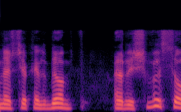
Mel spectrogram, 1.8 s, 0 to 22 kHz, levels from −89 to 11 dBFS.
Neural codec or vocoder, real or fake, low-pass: codec, 16 kHz, 1 kbps, FreqCodec, larger model; fake; 7.2 kHz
